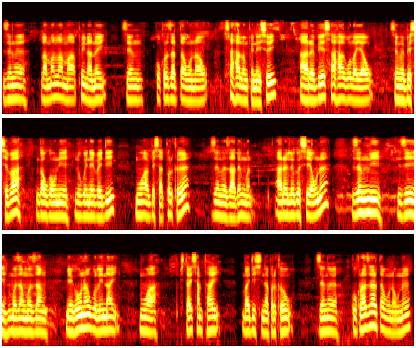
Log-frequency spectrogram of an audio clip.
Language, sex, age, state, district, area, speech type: Bodo, male, 60+, Assam, Baksa, urban, spontaneous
